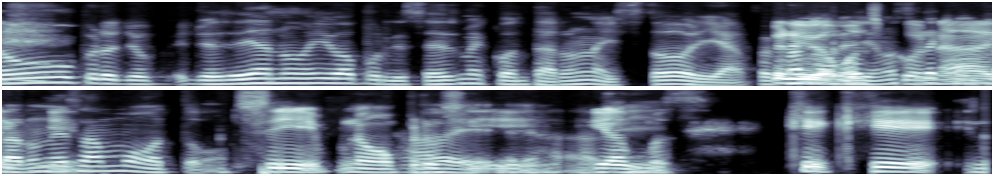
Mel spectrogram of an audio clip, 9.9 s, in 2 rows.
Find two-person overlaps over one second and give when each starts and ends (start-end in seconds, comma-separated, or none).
3.9-5.5, 6.9-8.4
